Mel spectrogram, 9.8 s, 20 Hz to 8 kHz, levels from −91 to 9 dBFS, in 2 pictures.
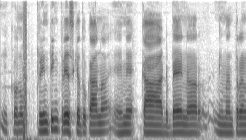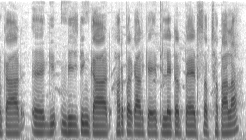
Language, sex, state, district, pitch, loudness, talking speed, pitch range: Bhojpuri, male, Bihar, Gopalganj, 125 Hz, -22 LUFS, 130 wpm, 120-135 Hz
